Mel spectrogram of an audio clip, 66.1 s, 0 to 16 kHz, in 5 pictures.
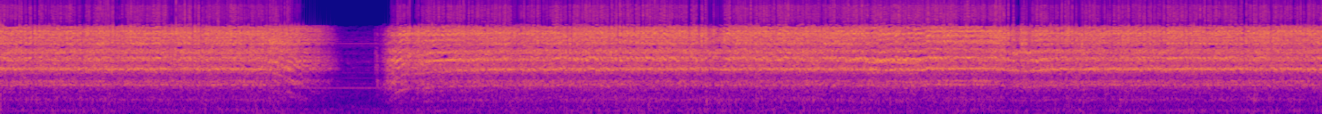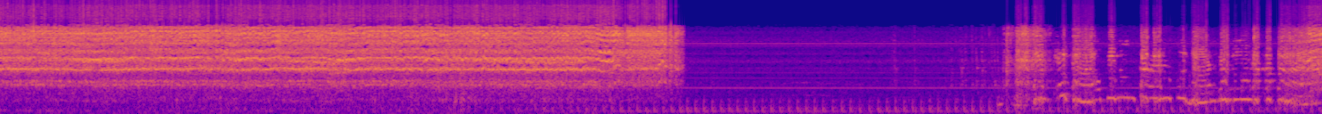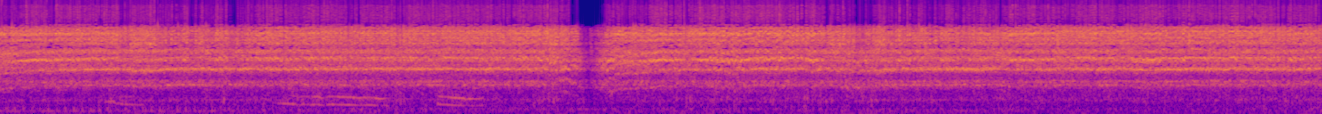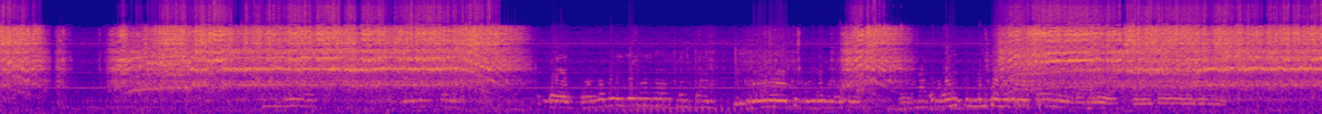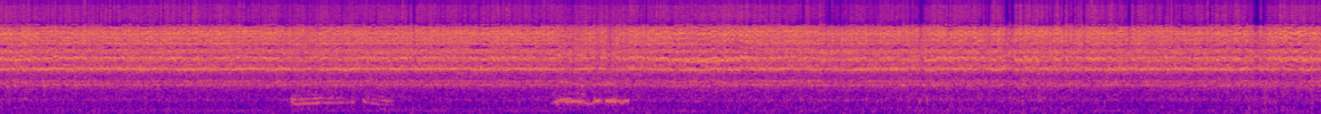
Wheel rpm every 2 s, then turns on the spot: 230, 110, 200, 230, 220, 230, 230, 230, 220, 200, 10, 0, 0, 170, 230, 220, 170, 220, 230, 200, 100, 230, 80, 10, 40, 200, 230, 230, 240, 230, 230, 240, 230.
none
